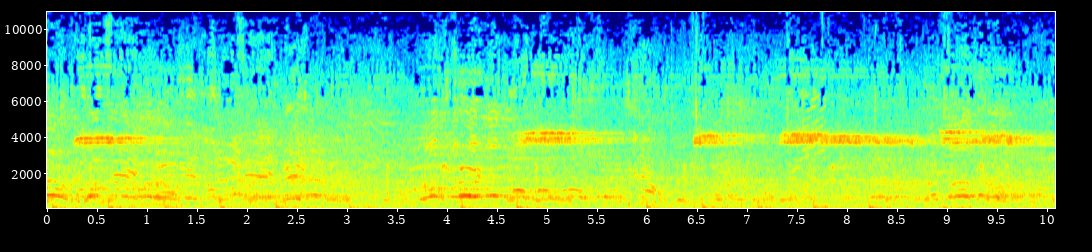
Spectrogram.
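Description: Busy wrestling-tournament hall: coaches and spectators shouting across the gym, with a high whistle tone sounding several times and scattered thumps from bodies and feet on the mats.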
